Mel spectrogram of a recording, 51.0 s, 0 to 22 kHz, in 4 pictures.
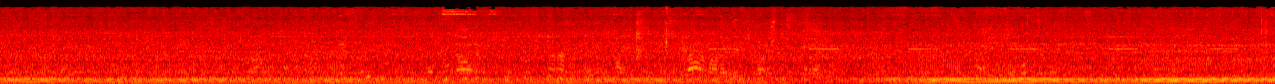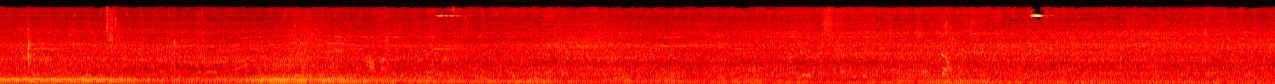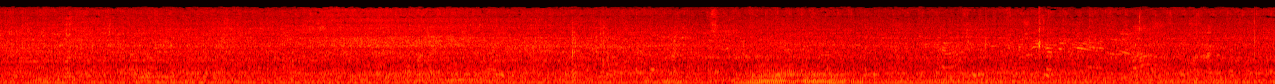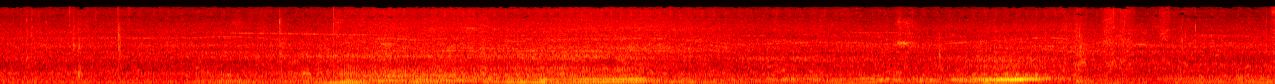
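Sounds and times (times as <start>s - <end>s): car engine idling: 0.0s - 33.0s, 33.9s - 41.4s
car engine revving: 37.1s - 51.0s.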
